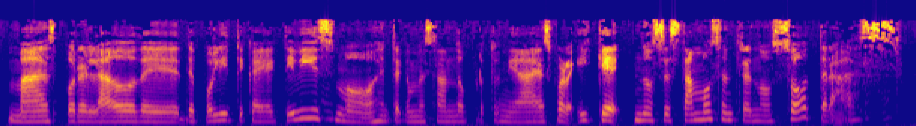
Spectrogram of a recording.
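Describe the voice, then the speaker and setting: Animated, informal woman being interviewed. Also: on the low side, brisk. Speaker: interview guest, entrepreneur. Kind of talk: conversational interview.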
